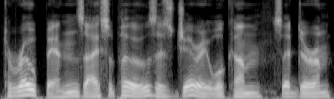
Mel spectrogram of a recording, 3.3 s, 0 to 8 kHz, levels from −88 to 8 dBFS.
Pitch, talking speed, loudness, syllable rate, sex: 105 Hz, 195 wpm, -16 LUFS, 4.6 syllables/s, male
